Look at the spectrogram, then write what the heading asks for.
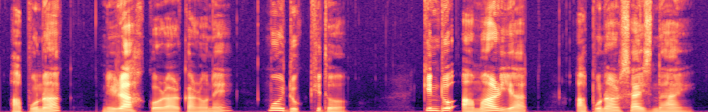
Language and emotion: Assamese, sad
